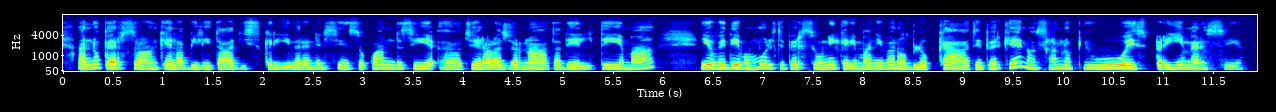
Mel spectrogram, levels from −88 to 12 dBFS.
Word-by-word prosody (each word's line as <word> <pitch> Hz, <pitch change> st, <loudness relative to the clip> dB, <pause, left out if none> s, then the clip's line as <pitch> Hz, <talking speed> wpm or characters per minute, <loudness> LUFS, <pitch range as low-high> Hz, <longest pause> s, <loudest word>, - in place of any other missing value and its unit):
hanno 215 Hz, +3 st, +3 dB
perso 205 Hz, -1 st, +2 dB
anche 195 Hz, +2 st, +1 dB
l'abilità 185 Hz, 0 st, -1 dB
di 175 Hz, -1 st, -13 dB
scrivere. 175 Hz, -1 st, -3 dB
Nel 175 Hz, +1 st, -6 dB
senso, 180 Hz, -1 st, -5 dB
quando 205 Hz, +1 st, 0 dB
si 185 Hz, -1 st, -1 dB
ehm, 175 Hz, -2 st, -2 dB
c'era 190 Hz, +1 st, +1 dB
la 170 Hz, -1 st, +4 dB
giornata 180 Hz, 0 st, -1 dB
del 175 Hz, -1 st, -2 dB
tema, 195 Hz, +3 st, +1 dB, 0.5 s
io 220 Hz, -1 st, +6 dB
vedevo 200 Hz, -1 st, +3 dB
molte 215 Hz, +1 st, 0 dB
persone 215 Hz, -1 st, 0 dB
che 200 Hz, -, -2 dB
rimanevano 180 Hz, +1 st, 0 dB
bloccate 175 Hz, +1 st, 0 dB
perché 215 Hz, -, -1 dB
non 225 Hz, -8 st, -2 dB
sanno 210 Hz, +2 st, -2 dB
più 200 Hz, +1 st, +3 dB
esprimersi. 190 Hz, -1 st, 0 dB
190 Hz, 140 wpm, -24 LUFS, 180-205 Hz, 0.5 s, io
